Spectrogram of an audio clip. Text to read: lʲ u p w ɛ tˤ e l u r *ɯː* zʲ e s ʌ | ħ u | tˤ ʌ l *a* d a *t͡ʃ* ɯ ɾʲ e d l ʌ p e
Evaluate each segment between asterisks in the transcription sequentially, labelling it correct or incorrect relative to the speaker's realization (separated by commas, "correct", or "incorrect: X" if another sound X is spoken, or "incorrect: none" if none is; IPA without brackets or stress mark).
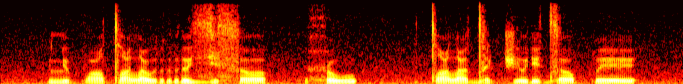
incorrect: ɯ, incorrect: ʌ, correct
